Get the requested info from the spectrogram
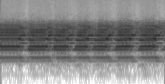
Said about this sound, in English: I looked out and he was leaning on the horn and beckoning to me at the same time.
